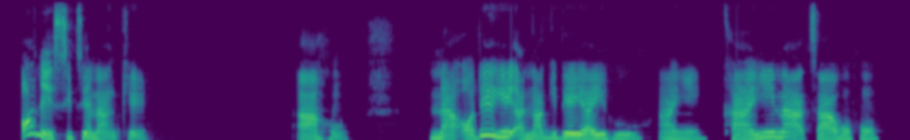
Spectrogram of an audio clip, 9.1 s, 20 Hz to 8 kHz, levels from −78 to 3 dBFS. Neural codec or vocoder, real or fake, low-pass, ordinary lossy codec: none; real; none; none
